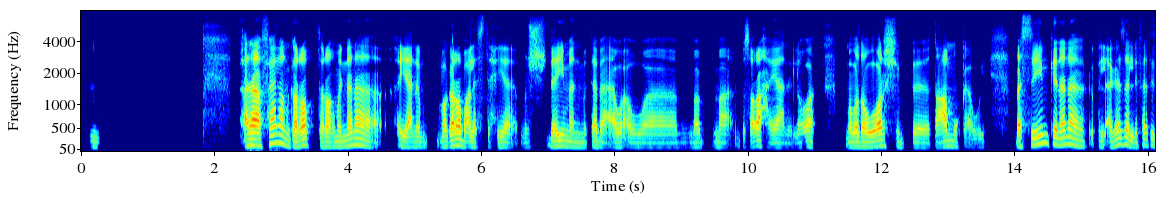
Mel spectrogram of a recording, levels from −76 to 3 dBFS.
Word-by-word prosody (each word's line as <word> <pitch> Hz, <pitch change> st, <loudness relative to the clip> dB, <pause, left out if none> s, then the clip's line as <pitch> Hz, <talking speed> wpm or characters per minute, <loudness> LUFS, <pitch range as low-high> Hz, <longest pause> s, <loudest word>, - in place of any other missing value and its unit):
إمم. 105 Hz, -2 st, -15 dB, 2.1 s
أنا 135 Hz, 0 st, +9 dB
فعلًا 170 Hz, 0 st, +1 dB
جرّبت 135 Hz, +5 st, +3 dB
رغم 105 Hz, 0 st, +1 dB
إن 110 Hz, +3 st, -2 dB
أنا 135 Hz, -5 st, +2 dB, 0.2 s
يعني 105 Hz, -1 st, +2 dB
باجرّب 120 Hz, +2 st, +4 dB
على 105 Hz, 0 st, +3 dB
إستحياء، 105 Hz, -3 st, -6 dB
مش 95 Hz, -1 st, -7 dB
دايمًا 115 Hz, -1 st, +1 dB
متابع 100 Hz, +2 st, -3 dB
أوي 100 Hz, 0 st, -1 dB
أو 95 Hz, 0 st, -6 dB, 0.5 s
ما 95 Hz, +1 st, -10 dB
ب -, -, -14 dB
ما 95 Hz, -2 st, -8 dB
بصراحة -, -, +1 dB
يعني 90 Hz, -1 st, -4 dB
اللي 95 Hz, -, -12 dB
هو 110 Hz, +2 st, -1 dB, 0.5 s
ما 100 Hz, -, -3 dB
بادوّرش 105 Hz, +3 st, +2 dB, 0.2 s
بتعمُّق 95 Hz, +4 st, -2 dB
أوي، 90 Hz, +1 st, -11 dB, 0.4 s
بس 115 Hz, +3 st, -1 dB
يمكن 160 Hz, +1 st, +2 dB
أنا 145 Hz, -5 st, +2 dB
في -, -, -17 dB
الإجازة 150 Hz, +1 st, 0 dB
اللي 100 Hz, -2 st, -3 dB
فاتت 130 Hz, +3 st, -7 dB
110 Hz, 125 wpm, -24 LUFS, 100-130 Hz, 2.1 s, أنا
